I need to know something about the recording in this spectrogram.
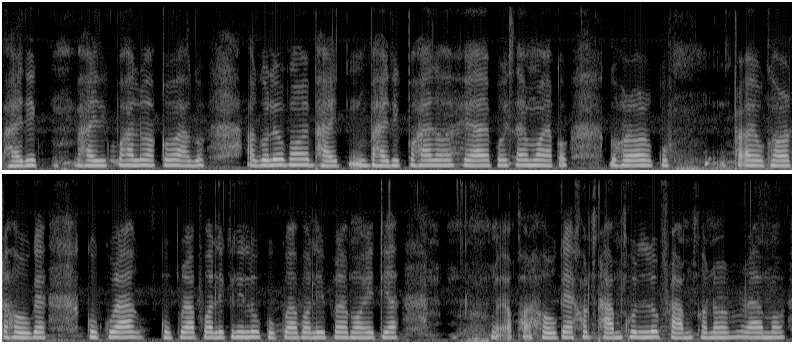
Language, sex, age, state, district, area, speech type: Assamese, female, 18-30, Assam, Sivasagar, rural, spontaneous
